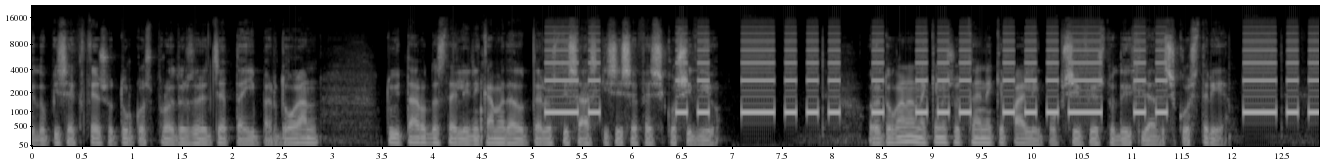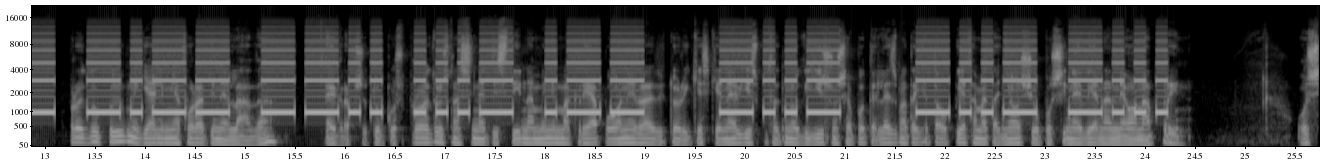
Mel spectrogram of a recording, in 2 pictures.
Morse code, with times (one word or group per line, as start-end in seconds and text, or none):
5.1-5.7 N
6.5-11.4 IBESVI
12.1-19.0 KYZVW
19.8-21.0 X
21.7-24.2 XB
